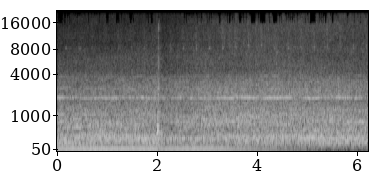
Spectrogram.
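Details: Mercedes C36 AMG (W202) after fitting W203 fuel lines: steady, even low hum, no misses, knocks or hesitation. Normal idle.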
